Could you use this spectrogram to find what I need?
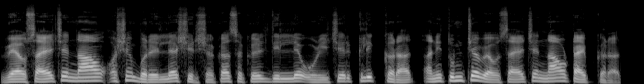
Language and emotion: Goan Konkani, neutral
